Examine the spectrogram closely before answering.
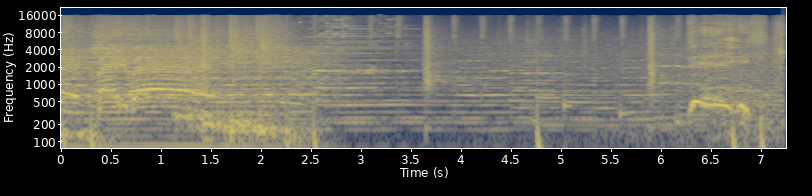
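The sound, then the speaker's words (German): Steady rain hisses throughout, with scattered droplet taps and splashes standing out now and then. A voice-like tone rises briefly at the start and again near the end. “Der Regen macht mich sauer.”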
